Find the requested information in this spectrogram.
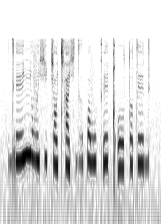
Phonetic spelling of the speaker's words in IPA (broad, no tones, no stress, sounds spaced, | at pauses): d r e ɲ ʌ v e ç e c ɒ cʰ a ç dʱ ə p ɒ v u kʼ e ǃʼ o t ɔ t e d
